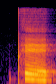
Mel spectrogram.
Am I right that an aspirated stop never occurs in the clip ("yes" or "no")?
no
